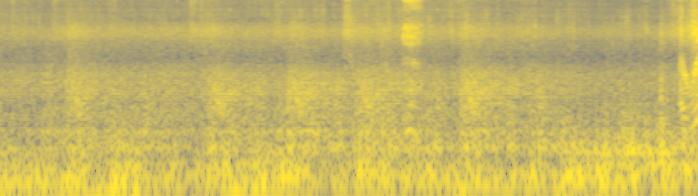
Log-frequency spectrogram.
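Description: Storm Shout thunderstorm in the Skyrim-based game LoreRim: a loud, steady roar of rain and rolling thunder fills the scene, with a few sharper crackles and no talking.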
